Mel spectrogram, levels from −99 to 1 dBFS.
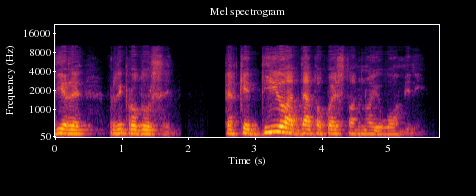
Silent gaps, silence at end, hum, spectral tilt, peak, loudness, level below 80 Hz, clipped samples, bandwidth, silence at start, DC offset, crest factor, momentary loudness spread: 2.32-2.53 s; 0.4 s; none; -7.5 dB/octave; -2 dBFS; -20 LUFS; -62 dBFS; under 0.1%; 10 kHz; 0 s; under 0.1%; 18 dB; 19 LU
